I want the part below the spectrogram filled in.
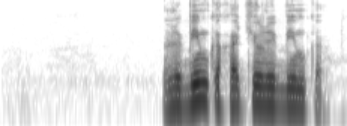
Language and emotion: Russian, neutral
